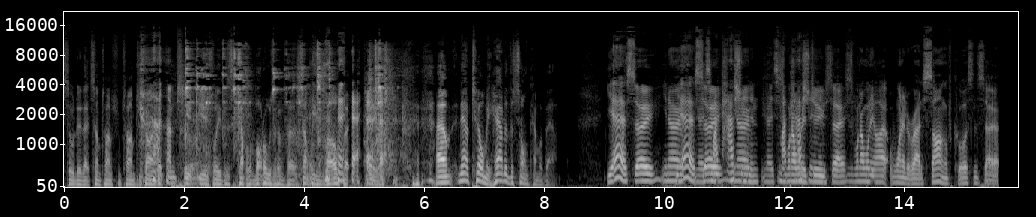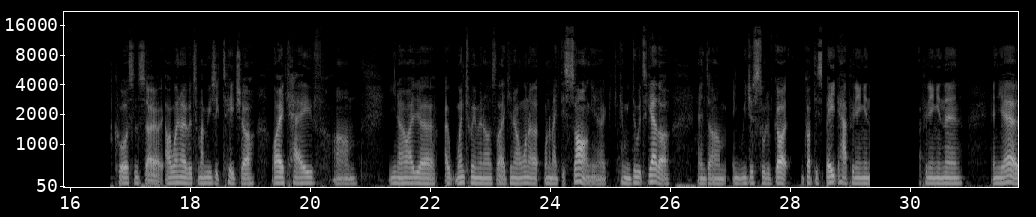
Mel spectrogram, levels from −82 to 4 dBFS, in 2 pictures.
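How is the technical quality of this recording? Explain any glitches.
The recording has clear glitches: a doubled passage and two dropouts where playback jumps back.

From 10.19 to 13.55 s, a doubled audio track appears, likely from a second capture path or an out-of-step edit adding another copy. A full-band duplicate about as loud as the original trails by about a second, with no room colour, starting and stopping abruptly.

Two stream reconnects follow. At 15.56 s the connection drops for 1.07 s, then a new decoder resumes 0.84 s earlier, so audio repeats with a muted or faded onset. At 29.31 s a 0.80 s silence ends with a 0.42 s rewind.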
